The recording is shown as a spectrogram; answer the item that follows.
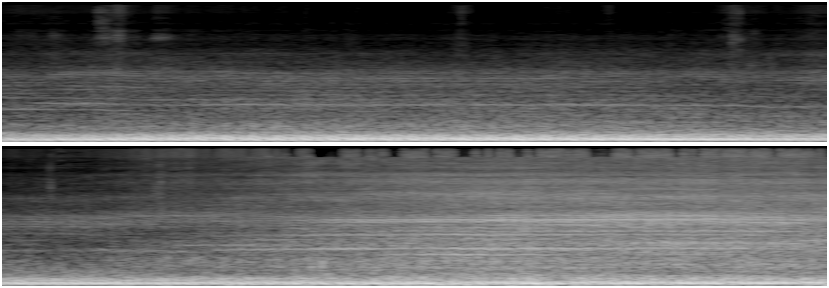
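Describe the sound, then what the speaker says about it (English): A project car's engine idling steadily with a low, continuous rumble that holds even throughout, loud and close, with no talking over it. "It's gonna stay here and idle."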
